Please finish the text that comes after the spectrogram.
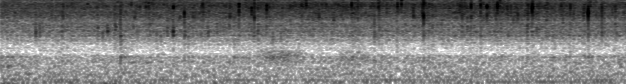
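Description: Steady, close sizzling of garlic ginger paste frying in hot oil for white chana curry, a dense crackling hiss with small pops throughout, no voices.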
